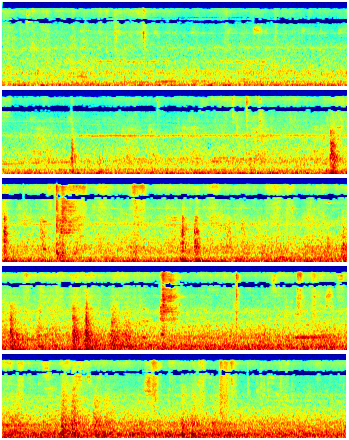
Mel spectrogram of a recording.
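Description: Moscow metro subway train running through the underground, a steady loud rumble with rhythmic clicks and rail squeals throughout, no talk over it.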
